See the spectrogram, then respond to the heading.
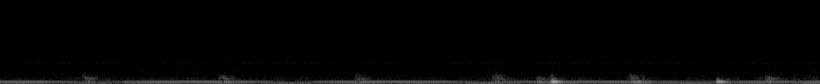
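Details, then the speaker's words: Soft, dull thumps about once a second over a steady low electrical hum, picked up by an Audio-Technica AT2020 condenser microphone during a background-noise recording: a dying computer hard drive thumping. "So did you hear that thumping? That's the hard drive. And this thing's still dying."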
